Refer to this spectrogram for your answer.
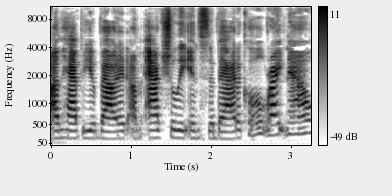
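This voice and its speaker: With an American accent, a woman speaks in a bright, sharp tone at medium pitch, her intonation fairly even, on a very clean recording with a silent background. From New Jersey, US East Coast. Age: 30s. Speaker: podcast host. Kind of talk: personal monologue.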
